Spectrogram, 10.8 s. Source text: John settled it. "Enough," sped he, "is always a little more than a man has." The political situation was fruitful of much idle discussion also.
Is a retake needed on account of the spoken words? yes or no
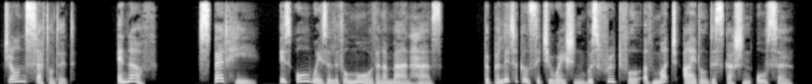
no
